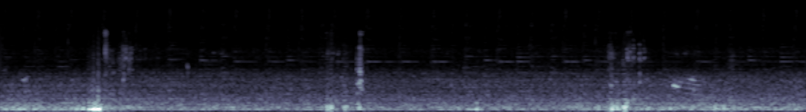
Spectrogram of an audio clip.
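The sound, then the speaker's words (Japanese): Steady low rumble of a car interior while driving, with continuous engine and road noise and a few brief bumps or thuds scattered through, no talking. “それで今、えーと、車の中で悪戦中、悪水中です。”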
